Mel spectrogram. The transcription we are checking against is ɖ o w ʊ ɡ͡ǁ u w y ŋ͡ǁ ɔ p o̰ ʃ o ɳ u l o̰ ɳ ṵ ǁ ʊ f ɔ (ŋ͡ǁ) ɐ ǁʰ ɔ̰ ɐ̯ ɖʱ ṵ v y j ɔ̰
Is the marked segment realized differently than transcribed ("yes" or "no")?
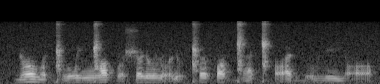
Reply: yes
